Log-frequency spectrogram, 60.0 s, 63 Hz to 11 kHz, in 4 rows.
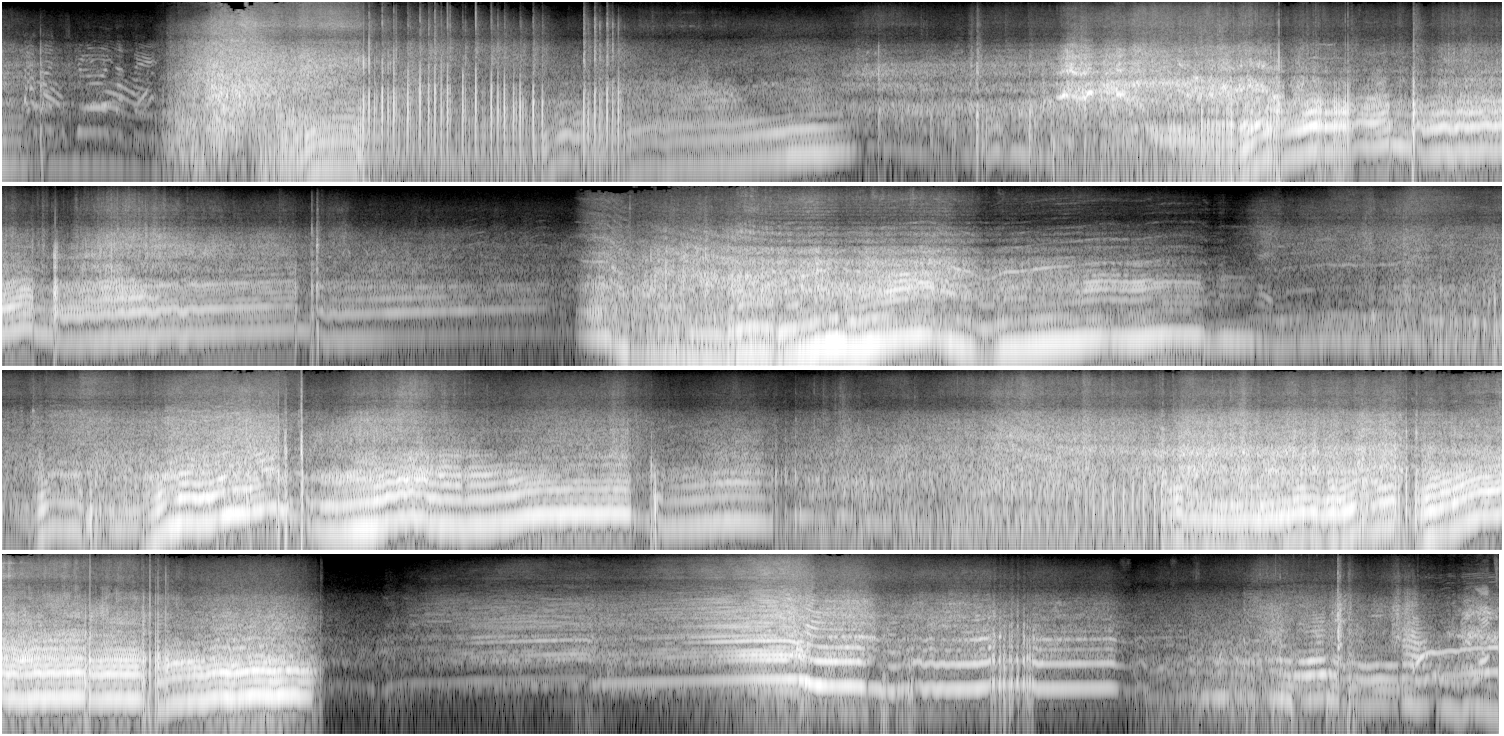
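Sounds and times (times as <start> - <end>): rally car engines revving: 0.0 - 59.9
gravel spraying off tyres: 1.6 - 6.2.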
